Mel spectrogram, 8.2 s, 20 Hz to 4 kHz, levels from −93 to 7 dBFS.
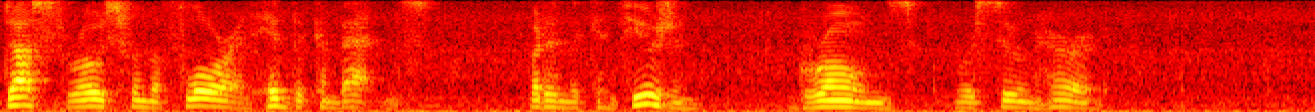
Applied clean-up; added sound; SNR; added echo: none; Rain; 17 dB; none.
